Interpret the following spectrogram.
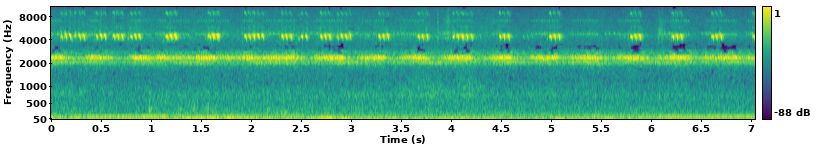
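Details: Crickets chirping in a dense chorus: a steady high-pitched trill runs unbroken beneath rapid bursts of short, sharper chirps repeated a few times per second, over a faint low rumble.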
